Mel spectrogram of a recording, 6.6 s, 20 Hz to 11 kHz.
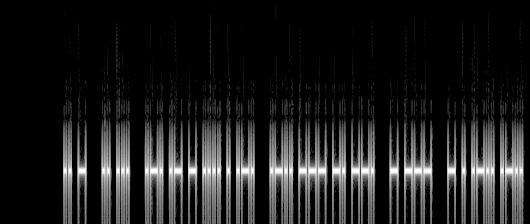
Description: Morse code, heard as a keyed tone, about 40 wpm, 700 Hz. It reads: IT IS RATHER LONG TO TELL
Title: Sentences from Top 700 Words 40wpm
